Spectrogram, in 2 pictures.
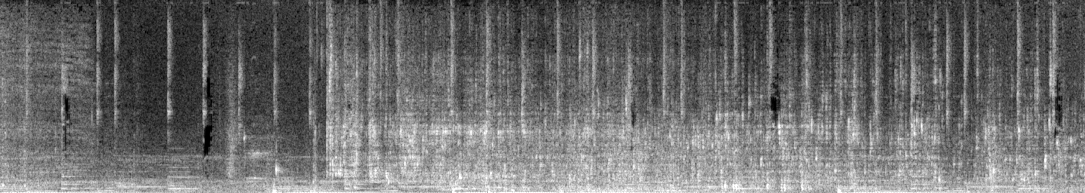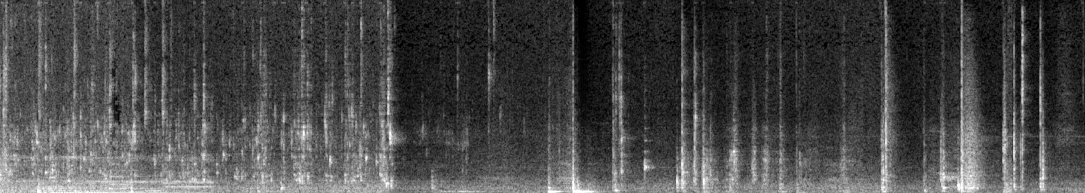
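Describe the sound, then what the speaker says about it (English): Purified water is poured from a container into a coffee pot in a home kitchen, a continuous splashing pour for about thirteen seconds, followed by scattered clinks, taps and drips. "I put purified water in my coffee pot"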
